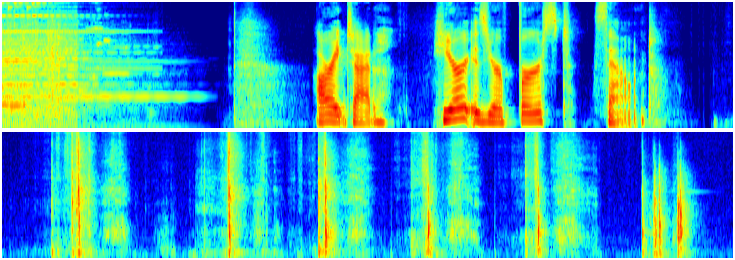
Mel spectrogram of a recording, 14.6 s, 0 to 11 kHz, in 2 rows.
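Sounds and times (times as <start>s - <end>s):
speech: 3.2s - 6.6s
knife chopping food on a cutting board: 7.7s - 8.6s, 9.2s - 14.3s.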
